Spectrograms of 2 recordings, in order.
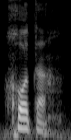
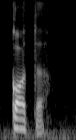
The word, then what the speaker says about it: jota: En alguns llocs del territori catalanoparlant es manté amb la fonètica original i l'anomenen jota, mentre que en altres s'ha convertit en cota. En estàndard s'ha imposat la pronúncia jota, que aplica a la paraula escrita les regles de lectura del català.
